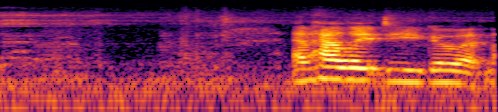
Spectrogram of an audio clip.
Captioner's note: laughter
